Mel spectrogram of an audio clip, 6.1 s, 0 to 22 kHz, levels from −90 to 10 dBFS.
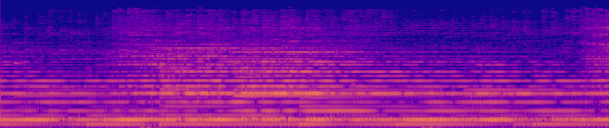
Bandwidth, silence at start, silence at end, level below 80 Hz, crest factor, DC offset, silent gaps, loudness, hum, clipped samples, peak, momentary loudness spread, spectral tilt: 17 kHz; 0 s; 0 s; -64 dBFS; 14 dB; under 0.1%; none; -29 LUFS; none; under 0.1%; -14 dBFS; 8 LU; -5.5 dB/octave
